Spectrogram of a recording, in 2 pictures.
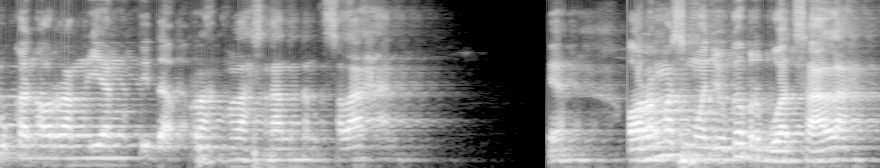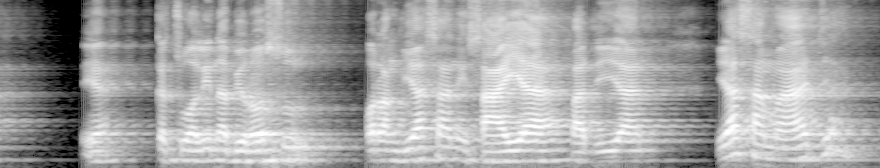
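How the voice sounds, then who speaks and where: Slow-paced preacher telling a story. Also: male voice, on the high side. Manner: lively, joking, addresses listeners as Pak. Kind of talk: Islamic sermon storytelling. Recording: roomy, distant mic.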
